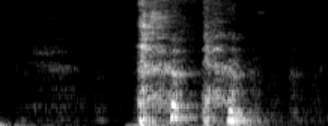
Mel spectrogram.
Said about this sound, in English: Hey, your cough's still there.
